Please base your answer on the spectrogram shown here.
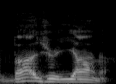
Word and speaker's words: Vajrayana: Buddha so this is called the vajrayana vaja is spelled d-a-j-r-a Yana y-a-n-a bajriana vajra means indestructible indestructible wisdom in this case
